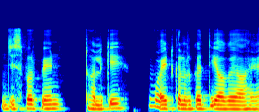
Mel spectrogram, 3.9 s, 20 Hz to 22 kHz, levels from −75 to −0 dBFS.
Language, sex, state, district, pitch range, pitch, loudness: Hindi, male, Uttar Pradesh, Shamli, 140-155 Hz, 150 Hz, -15 LUFS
